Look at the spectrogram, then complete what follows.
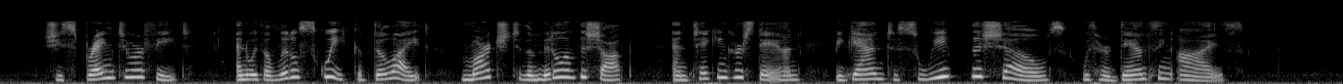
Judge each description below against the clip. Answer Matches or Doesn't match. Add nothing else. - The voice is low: Doesn't match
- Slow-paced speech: Doesn't match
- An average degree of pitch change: Doesn't match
